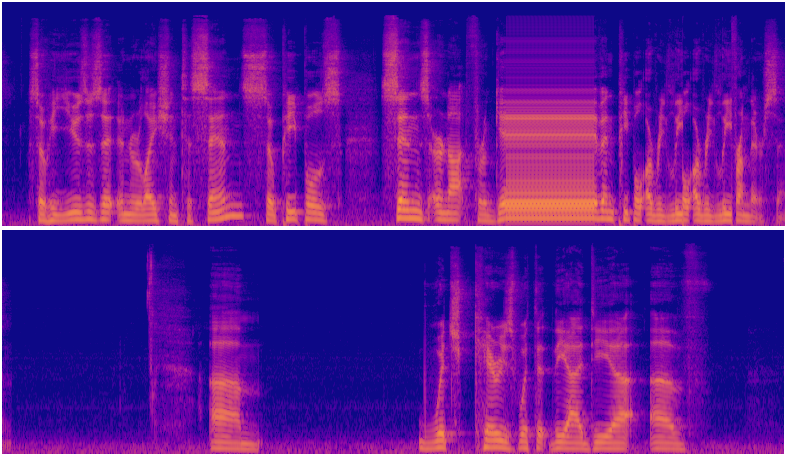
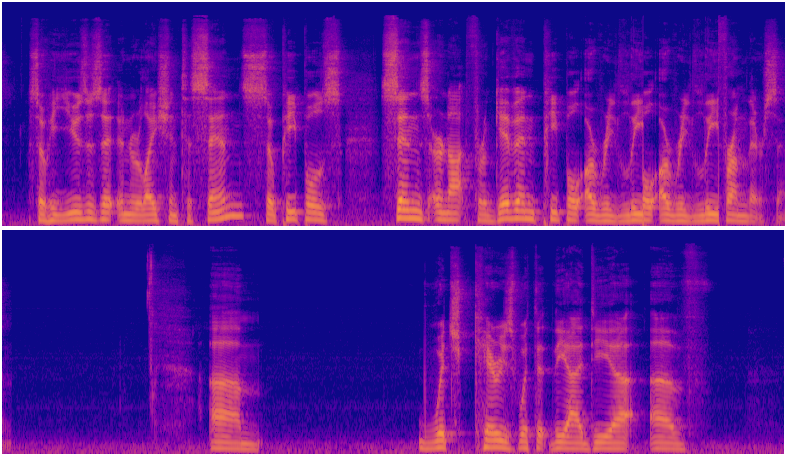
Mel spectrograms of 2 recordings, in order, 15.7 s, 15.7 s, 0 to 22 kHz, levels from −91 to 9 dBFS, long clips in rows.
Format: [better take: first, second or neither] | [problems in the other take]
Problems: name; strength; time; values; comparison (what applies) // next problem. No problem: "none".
second | audio freezing; at 5 s for 1 s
